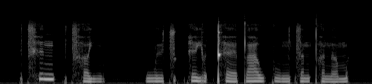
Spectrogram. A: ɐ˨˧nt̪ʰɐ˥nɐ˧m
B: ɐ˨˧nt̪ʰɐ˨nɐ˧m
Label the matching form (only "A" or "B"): B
